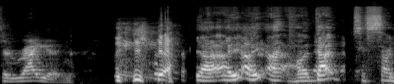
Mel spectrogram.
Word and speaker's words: Orion: When we just say it properly, it's Orion.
